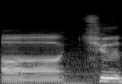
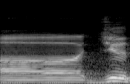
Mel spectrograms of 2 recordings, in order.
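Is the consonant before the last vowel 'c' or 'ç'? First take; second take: ç; c. First: The consonant is a voiceless 'ch' sound. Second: The consonant is a voiced 'j' sound. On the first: The speaker calls it wrong. "a-çı demezsin" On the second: The speaker calls it right. "a-cı dersin. C ile"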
